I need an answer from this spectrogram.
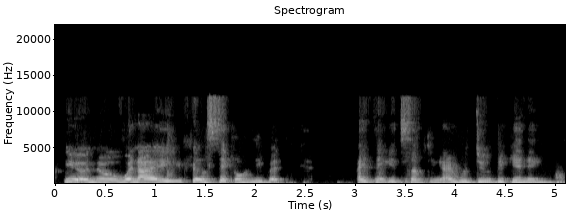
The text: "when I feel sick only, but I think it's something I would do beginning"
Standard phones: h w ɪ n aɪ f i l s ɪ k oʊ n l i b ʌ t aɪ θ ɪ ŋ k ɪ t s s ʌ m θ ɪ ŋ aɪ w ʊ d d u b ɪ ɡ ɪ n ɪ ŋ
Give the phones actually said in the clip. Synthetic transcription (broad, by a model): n w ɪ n aɪ f i l s ɪ k oʊ n l i b ʌ t aɪ θ ɪ ŋ k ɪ t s s ʌ m θ ɪ ŋ aɪ w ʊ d d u b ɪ ɡ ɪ n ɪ ŋ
